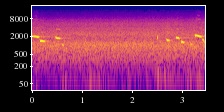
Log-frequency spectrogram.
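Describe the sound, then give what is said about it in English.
Kauai O'o song, from a now extinct bird once of the high, dense forests of Kauai, unheard since 1987 and kept on tape: a few short, clear whistled notes, a pair at the start and a quick cluster near the end, set against a steady background hiss with no voices. “The tranquil song of the Kauai O'o graced the high-dense forests of Kauai until 1987, when it was heard no more.”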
